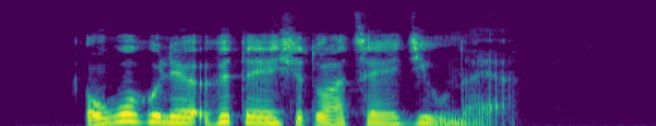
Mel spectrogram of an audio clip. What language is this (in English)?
Belarusian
